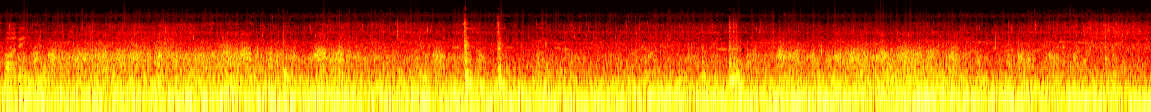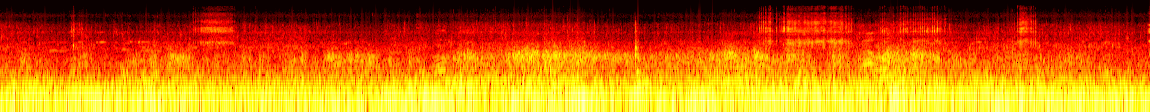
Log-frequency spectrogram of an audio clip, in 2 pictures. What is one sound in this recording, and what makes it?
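Wind blows strongly across an open sea.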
